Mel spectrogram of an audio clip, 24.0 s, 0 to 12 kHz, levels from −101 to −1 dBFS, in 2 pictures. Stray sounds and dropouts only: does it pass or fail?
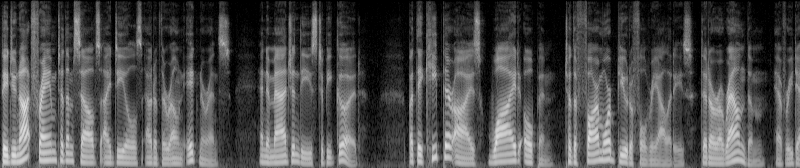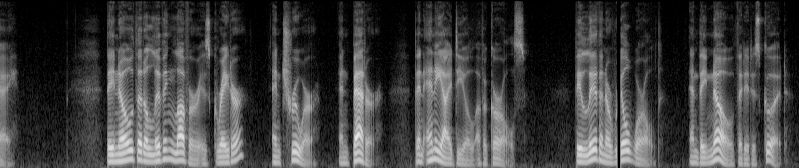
fail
